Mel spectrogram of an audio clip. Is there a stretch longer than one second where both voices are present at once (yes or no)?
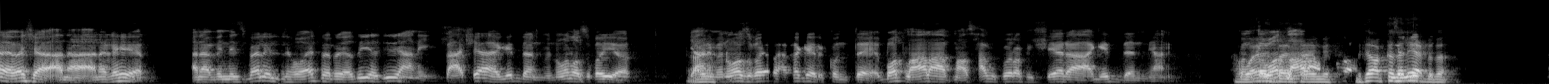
yes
